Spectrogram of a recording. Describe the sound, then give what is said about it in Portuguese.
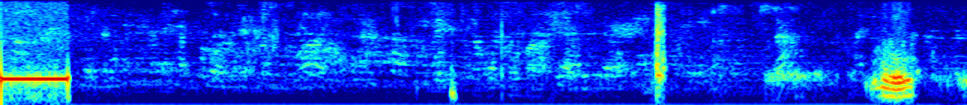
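A ringback tone on an outgoing phone call: one short, loud, steady tone at the start, followed by faint, muffled talk and low line noise. “ligar para esse cliente, vamos ver se ele atende.”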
